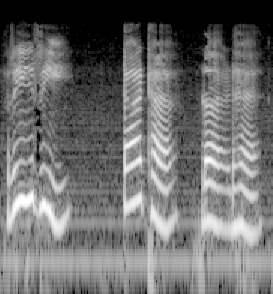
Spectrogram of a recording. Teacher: इनका उच्चारण स्थान मूर्धा है, इसलिए इनकी संज्ञा मूर्धन्य कहलाती है।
